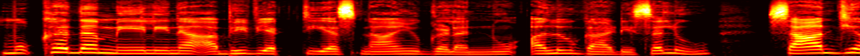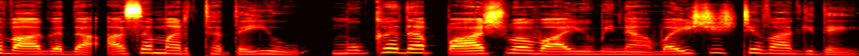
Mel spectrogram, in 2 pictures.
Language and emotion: Kannada, neutral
